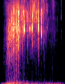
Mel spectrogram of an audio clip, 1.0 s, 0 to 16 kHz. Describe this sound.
rubber anti stress ball being squished
recorded with Rode NT1a and Sound Devices MixPre6
slime, horror, flesh, horror-effects, squelch, horror-fx, zombie, brain, squish, mush, gross, blood, gore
